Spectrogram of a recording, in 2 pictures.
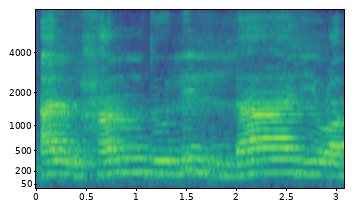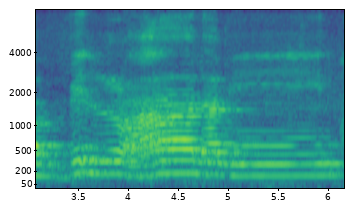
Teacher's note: رب میں جو را ہے اس کو پر کریں گے کیونکہ را پر زبر ہے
